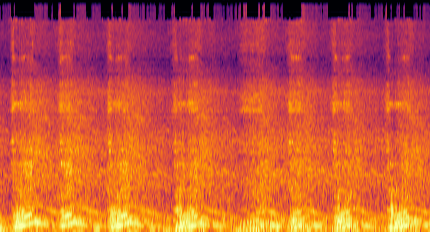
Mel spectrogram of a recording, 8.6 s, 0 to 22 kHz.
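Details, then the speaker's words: Vauxhall Cavalier GL, 1.8 litre with SRi 130 top end, new head gasket: revs blipped, rising and dropping with uneven stumbling beat; misfire traced to cylinder three, new airflow meter made no difference, injector suspected. "yeah we have a problem with cylinder three that's definitely the one that's giving us the problem"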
